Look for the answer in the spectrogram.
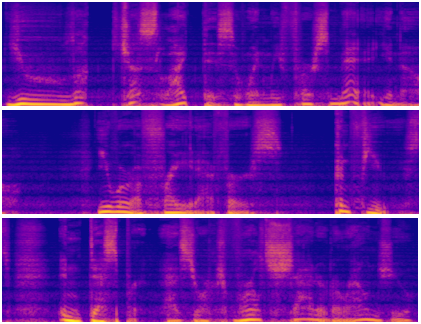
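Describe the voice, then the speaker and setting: Vampire mistress, played by a woman: seductive, possessive, teasing; very dark, creaky, soft breathy delivery for intimate ASMR roleplay. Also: deep voice, no echo, far from the mic, full character voice. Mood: wistful, possessive. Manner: slow, teasing, condescending, coaxing, often whispering.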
